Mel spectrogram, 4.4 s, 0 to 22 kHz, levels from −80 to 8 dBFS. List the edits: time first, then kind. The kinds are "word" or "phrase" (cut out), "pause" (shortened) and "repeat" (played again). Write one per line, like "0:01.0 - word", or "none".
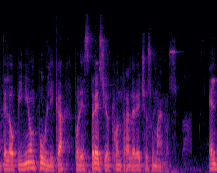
0:01.6 - word
0:02.3 - word
0:02.6 - word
